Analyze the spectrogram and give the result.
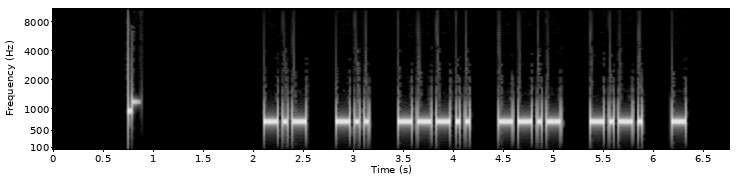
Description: Morse code, heard as a keyed tone, about 25 wpm, spaced as for 18 wpm, 700 Hz. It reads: KD8QCT
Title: USA Call Signs - 6 Characters - 2x Character Spacing - 25wpm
